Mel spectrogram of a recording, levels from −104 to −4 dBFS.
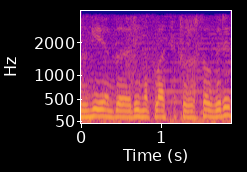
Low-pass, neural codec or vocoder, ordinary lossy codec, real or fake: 3.6 kHz; none; AAC, 24 kbps; real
